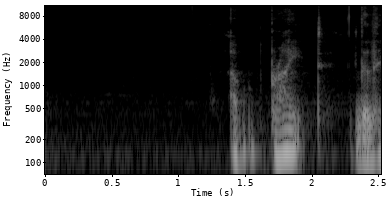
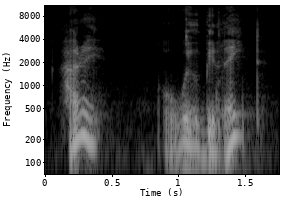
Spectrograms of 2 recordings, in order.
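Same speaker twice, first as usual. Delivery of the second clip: high, louder, urgent sprite; urgent star voice; 7 semitones higher, 5 dB louder than usual. Acted. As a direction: rush them along brightly. Star urges haste.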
